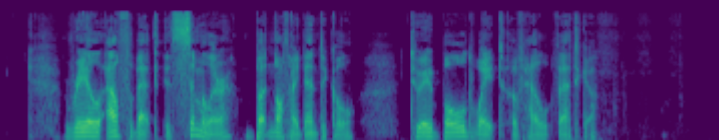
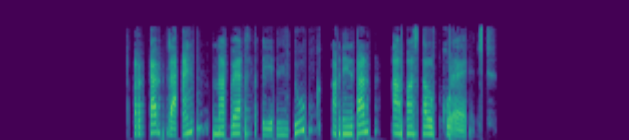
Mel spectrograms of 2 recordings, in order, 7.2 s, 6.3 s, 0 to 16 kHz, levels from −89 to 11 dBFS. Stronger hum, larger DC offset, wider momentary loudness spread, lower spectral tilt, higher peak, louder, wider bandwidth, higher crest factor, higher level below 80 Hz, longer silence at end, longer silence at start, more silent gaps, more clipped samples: neither; neither; first, 19 LU vs 9 LU; second, -3.5 dB/octave vs -5 dB/octave; about the same, -4 dBFS vs -2 dBFS; second, -26 LUFS vs -21 LUFS; first, 11.5 kHz vs 8 kHz; about the same, 24 dB vs 22 dB; about the same, -52 dBFS vs -52 dBFS; second, 1.25 s vs 1.4 s; second, 0.3 s vs 1.35 s; second, none vs 3.21-3.29 s; neither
